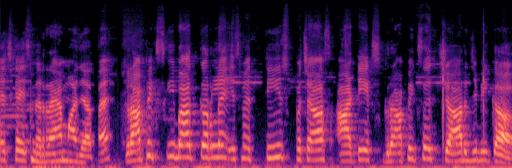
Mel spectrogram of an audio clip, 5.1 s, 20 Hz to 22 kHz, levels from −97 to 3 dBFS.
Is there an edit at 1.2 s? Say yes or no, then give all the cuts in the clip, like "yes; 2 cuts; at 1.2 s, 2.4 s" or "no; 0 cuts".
yes; 1 cut; at 1.2 s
